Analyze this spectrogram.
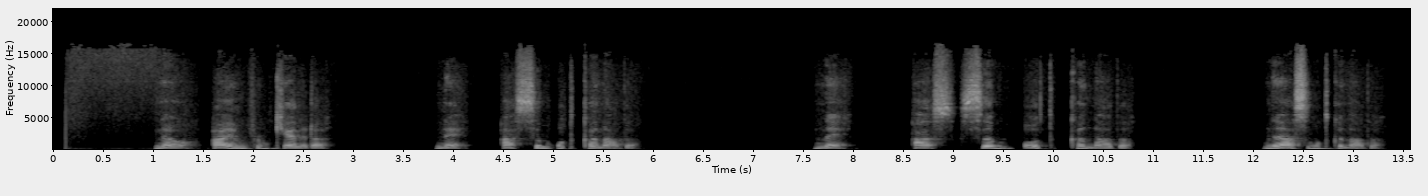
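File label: "No I am from Canada", Bulgarian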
